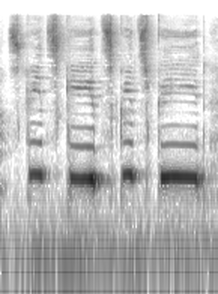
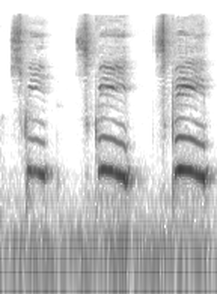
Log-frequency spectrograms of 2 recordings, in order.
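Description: First: High squeaky squeaks, lightly voiced; high playful squeaks for children; rabbit squeak. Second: High, much softer tiny squeaks; hushed high bunny squeaks for children; rabbit squeak. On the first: Teacher imitates rabbit. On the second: Teacher imitates rabbit softly. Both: Shown as a demonstration.

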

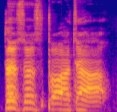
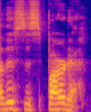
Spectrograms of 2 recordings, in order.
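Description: First: Hammed-up Spartan declaration; mock film battle cry. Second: Said in the usual way. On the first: Quoting the Spartan king's line, mock-heroic delivery. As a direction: imitate the movie line, stretching the last word. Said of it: "would have been a better than".

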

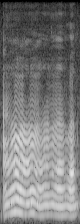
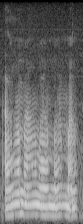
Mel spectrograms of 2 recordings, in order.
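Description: First: Louder, committed munching; loud chewing sounds. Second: Weak chewing sounds. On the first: Puppeteer commits to the chewing after the note, munching loudly. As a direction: chomp like you mean it. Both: Shown as a demonstration. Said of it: "do it like you mean it".

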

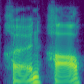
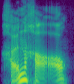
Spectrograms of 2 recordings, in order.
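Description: First: "Ren hao" both low and dipping; wrong take with two separate low tones on "Ren hao"; uncorrected third tones. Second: "ren hao" with REN rising into dipping HAO; right take: lift REN upward; joined "ren hao", first word climbing; second-tone ren. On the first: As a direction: keep REN low, pause, then dip HAO. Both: Shown as a demonstration. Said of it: "vous entendez la différence".

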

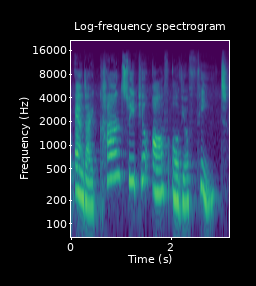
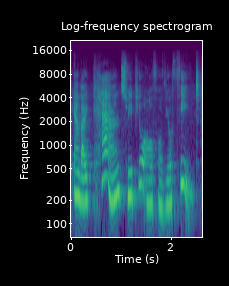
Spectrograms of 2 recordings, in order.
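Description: First: British "can't" with a long open ah; British accent. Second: American "can't", vowel as in cat; American accent. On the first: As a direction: say the line with British kahnt for "can't". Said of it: "Mas no inglês britânico". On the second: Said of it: "no inglês americano, tradicionalmente seria can't". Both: Shown as a demonstration.

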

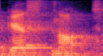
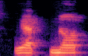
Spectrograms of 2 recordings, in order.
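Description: First: Teacher's model with GUESS ending in s; clear final S. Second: Learner's GET for guess, no hiss at the end; missing S sound. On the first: Shown as a demonstration. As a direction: GUESS NOT, slowly separated, with a full s on guess. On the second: Real, not acted. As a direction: GET NOT, with a t where GUESS needs an s. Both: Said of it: "này là âm S".

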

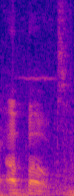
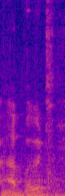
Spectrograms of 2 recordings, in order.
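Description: First: "a boat" with a plain oh vowel; "a boat", plain Canadian vowel; correct "a boat". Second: Joking wrong "a boot"; mock "a boot". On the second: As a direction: say "a boot" as outsiders imagine Canadians do. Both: Shown as a demonstration. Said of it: "Canadians say".

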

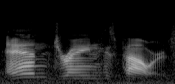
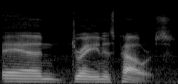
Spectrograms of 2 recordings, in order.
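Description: First: Slow, flat echo of brother's words; grudging mock repeat. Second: Slow, pointed. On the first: Sister mocking brother's insistence, slow grudging echo. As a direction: repeat it back, rolling your eyes. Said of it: "Okay, fine". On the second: Acted.

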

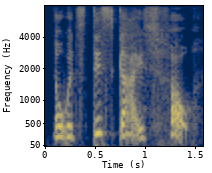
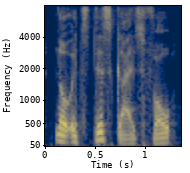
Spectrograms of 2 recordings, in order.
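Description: First: High, slow mock accusation; mock another fan blaming, pitched up; high-voiced blamer. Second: Lower-pitched voice of a fan passing the blame; mock one fan blaming, kept low; low-voiced blamer. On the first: Fan imitating fans picking someone to blame, high accusation. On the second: Fan imitating fans picking someone to blame, low accusation.

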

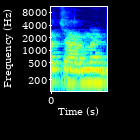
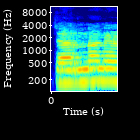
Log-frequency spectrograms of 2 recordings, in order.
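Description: First: ਚਰਨ with only one n; demonstrated mistake, ਚਰਨ without the last nan; wrong, syllable dropped. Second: ਚਰਨਨ with both n syllables sounded; careful ਚਰਨਨ, final nan pronounced; correct double n. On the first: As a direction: cut it short to ਚਰਨ. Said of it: "ਇਕੱਲਾ ਚਰਨ ਗਲਤ ਉਚਾਰਨ". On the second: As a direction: say ਚਰਨਨ as charnan. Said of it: "ਸ਼ੁੱਧ ਉਚਾਰਨ ਹੈ". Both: Shown as a demonstration.

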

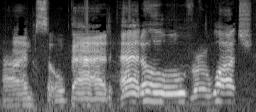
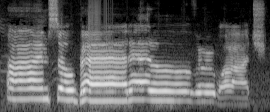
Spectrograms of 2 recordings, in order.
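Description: First: Slow dejected. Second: So drawn out slowly with weight; stress on so. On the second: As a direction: lean on so, slow and sulky. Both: Shown as a demonstration.

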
